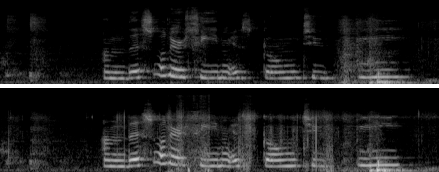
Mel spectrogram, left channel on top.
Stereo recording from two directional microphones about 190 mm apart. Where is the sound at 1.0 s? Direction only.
10° left (ahead or behind).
